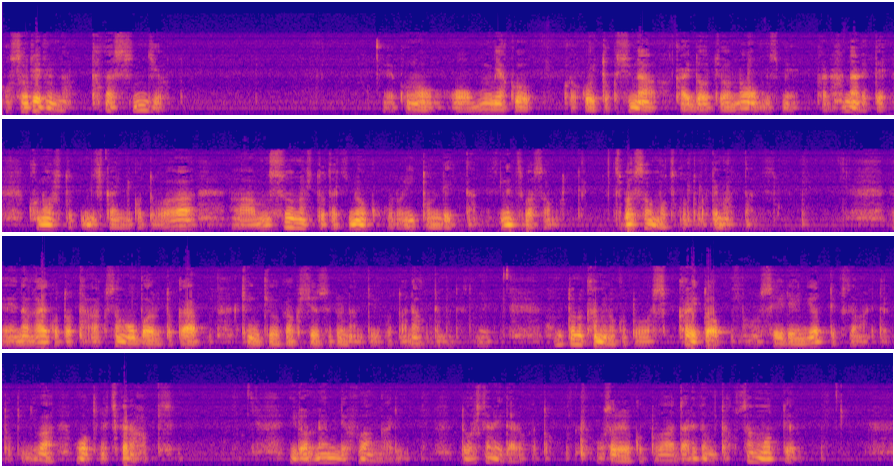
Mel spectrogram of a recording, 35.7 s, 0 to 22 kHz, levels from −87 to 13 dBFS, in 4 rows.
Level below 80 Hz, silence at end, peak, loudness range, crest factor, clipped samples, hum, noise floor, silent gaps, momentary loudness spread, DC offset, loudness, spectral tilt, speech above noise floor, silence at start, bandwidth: -58 dBFS; 0 s; 0 dBFS; 6 LU; 18 dB; under 0.1%; none; -45 dBFS; none; 18 LU; under 0.1%; -18 LUFS; -5.5 dB/octave; 27 dB; 0 s; 8.4 kHz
